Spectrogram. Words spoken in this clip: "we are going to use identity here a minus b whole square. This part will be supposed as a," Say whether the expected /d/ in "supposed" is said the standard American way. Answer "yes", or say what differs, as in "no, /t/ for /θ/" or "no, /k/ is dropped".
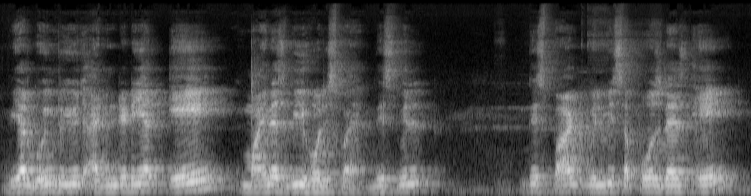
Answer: yes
